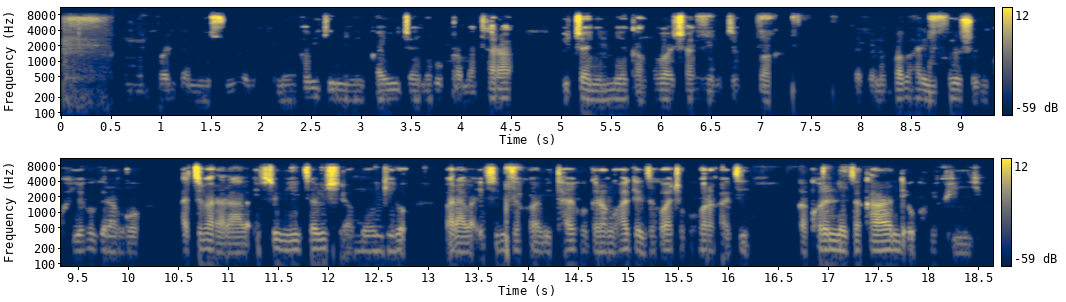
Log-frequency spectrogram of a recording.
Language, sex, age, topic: Rundi, female, 25-35, education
